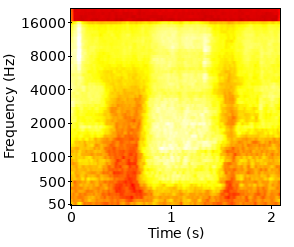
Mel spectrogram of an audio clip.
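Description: A woman breathing out hard once, starting about half a second in and lasting about a second: the breath of exertion during a dumbbell exercise.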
